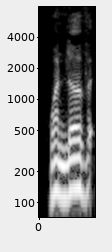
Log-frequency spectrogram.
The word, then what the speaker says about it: Wanlov: One Love s'écrit W-A-N-L-O-V et sonne à l'oreille comme l'expression anglaise One Love, un amour.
